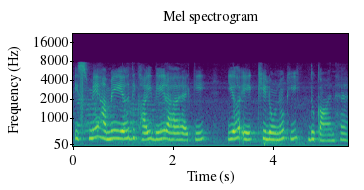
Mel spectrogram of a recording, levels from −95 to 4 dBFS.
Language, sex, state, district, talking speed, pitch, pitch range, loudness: Hindi, female, Punjab, Pathankot, 150 wpm, 250 Hz, 235-270 Hz, -16 LUFS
